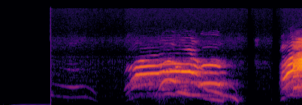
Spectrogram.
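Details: Domestic cats squaring up to fight: a brief thin tone, then a loud, wavering, harmonic yowl lasting about two seconds, and a harsh new cry starting at the very end.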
